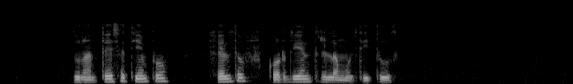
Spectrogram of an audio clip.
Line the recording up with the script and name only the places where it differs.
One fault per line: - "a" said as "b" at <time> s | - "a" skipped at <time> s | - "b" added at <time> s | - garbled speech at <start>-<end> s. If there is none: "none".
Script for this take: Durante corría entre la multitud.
- "ese tiempo Geldof" added at 1.1 s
